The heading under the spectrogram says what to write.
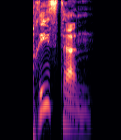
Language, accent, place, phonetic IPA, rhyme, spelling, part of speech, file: German, Germany, Berlin, [ˈpʁiːstɐn], -iːstɐn, Priestern, noun, De-Priestern.ogg
- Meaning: dative plural of Priester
